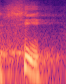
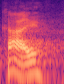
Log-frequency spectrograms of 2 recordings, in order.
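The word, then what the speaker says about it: χ: Os ingleses falam kai, acho que vocês falam chi, porque o nome da letra portuguesa é assim, mas eu vou ficar falando o nome dela chi mesmo.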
